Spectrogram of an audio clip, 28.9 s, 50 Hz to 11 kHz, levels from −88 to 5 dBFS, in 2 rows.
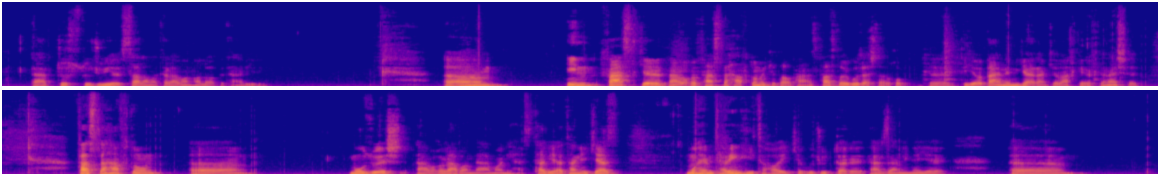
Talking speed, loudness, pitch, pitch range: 100 wpm, -32 LUFS, 95 Hz, 90-105 Hz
